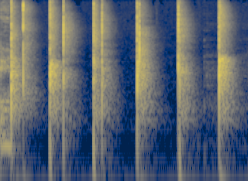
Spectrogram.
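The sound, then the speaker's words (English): Six sharp hand claps in a steady, slightly uneven rhythm, some with a quick double strike, fairly loud with no other sounds. “Why are you clapping like that?”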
